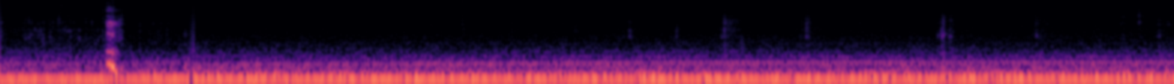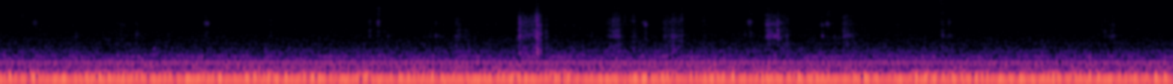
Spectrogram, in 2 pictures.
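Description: Steady low hum of a parked car's idling engine heard inside the cabin, with scattered light clicks and rustles from a plastic spoon and dessert cup; one sharper click comes about a second in.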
